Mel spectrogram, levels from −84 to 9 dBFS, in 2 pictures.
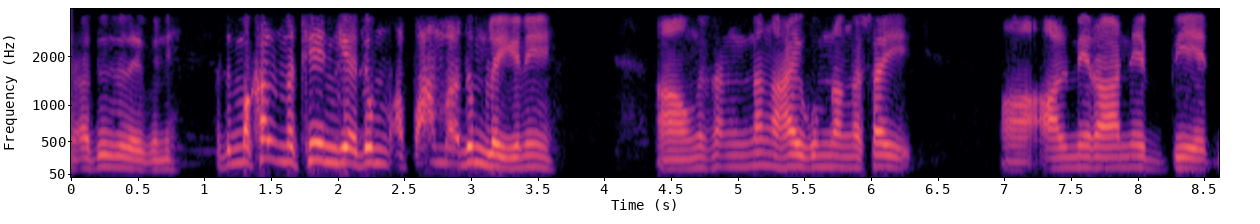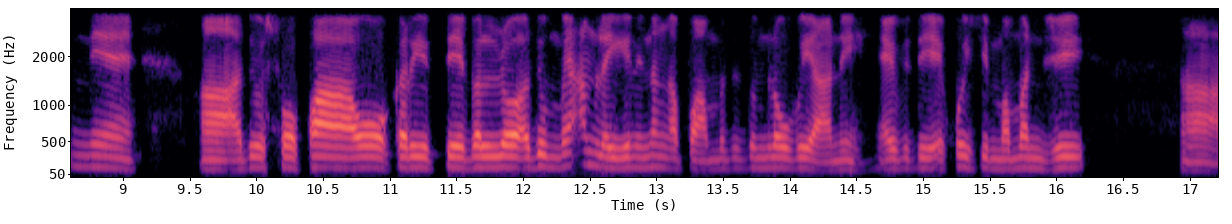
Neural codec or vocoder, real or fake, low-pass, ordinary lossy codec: none; real; 3.6 kHz; none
